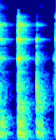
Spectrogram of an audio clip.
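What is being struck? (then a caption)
Lead wheel weight. An unmarked, dirty lead wheel weight, being sorted for casting, is tapped against something three times. Each tap is short and dull, with the ring dying away almost at once. It gives a thud rather than a ding, which is the sound test for identifying lead.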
